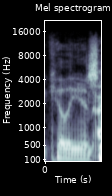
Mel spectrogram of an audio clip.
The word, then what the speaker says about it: Cillian: I do like Cillian Murphy. – Cillian? – No, it's literally Cillian.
